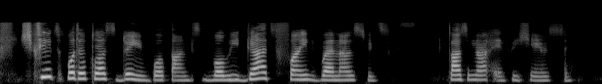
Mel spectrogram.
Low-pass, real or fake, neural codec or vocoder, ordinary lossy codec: 7.2 kHz; fake; codec, 16 kHz, 0.5 kbps, FreqCodec, larger model; none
